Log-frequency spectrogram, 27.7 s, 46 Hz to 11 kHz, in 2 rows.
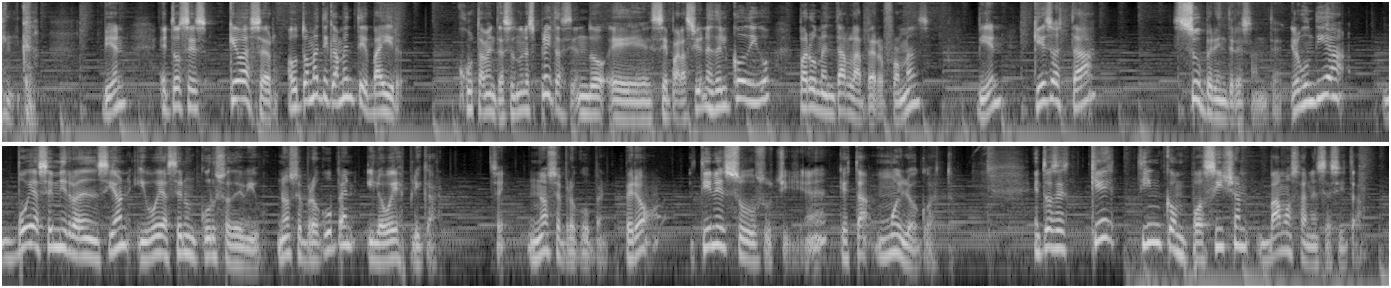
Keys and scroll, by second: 0.0-1.3 typing, 1.5 Escape, 2.4 ctrl+s, 9.0 j, 9.9 ctrl+s, 13.6 o, 13.9 Return, 15.6 space, 16.8 space, 22.9-26.4 typing, 26.1 Escape.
